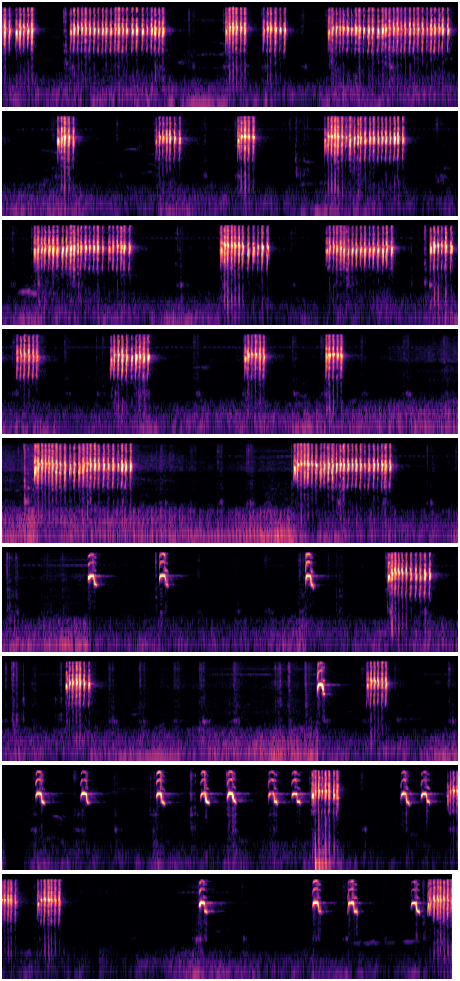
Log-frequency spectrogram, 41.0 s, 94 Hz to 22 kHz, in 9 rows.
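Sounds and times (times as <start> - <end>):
bird sharp chirps: 0.0 - 10.5, 11.2 - 17.2, 18.4 - 19.7, 21.1 - 22.2, 25.8 - 27.2, 27.9 - 28.4, 30.2 - 31.3, 32.2 - 37.2, 38.3 - 38.8, 39.5 - 40.9
bird scratchy warbling: 0.0 - 37.1, 39.5 - 40.9.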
